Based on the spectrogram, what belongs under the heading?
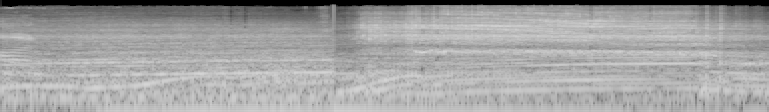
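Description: Drag-race car engine running hard, its pitch sweeping upward twice as it accelerates.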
